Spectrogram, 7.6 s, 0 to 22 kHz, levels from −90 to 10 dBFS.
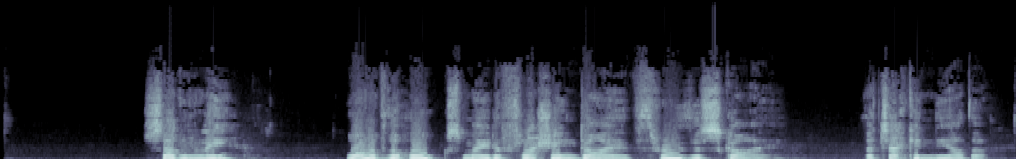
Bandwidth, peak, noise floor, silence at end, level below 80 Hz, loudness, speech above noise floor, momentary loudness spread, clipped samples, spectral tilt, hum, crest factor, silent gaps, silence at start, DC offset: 13 kHz; 0 dBFS; -66 dBFS; 0.25 s; -50 dBFS; -11 LUFS; 56 dB; 9 LU; under 0.1%; -5 dB/octave; none; 12 dB; none; 1.1 s; under 0.1%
